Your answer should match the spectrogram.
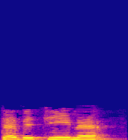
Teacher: وانت ملاحظ ان احنا بنقف بالالف كاملة، لان الفتحتين بيدوني الف كاملة عند الوقف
